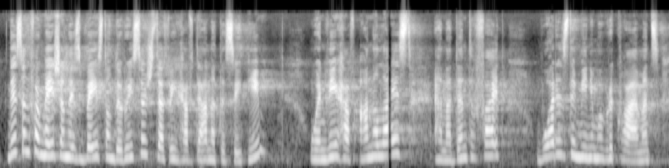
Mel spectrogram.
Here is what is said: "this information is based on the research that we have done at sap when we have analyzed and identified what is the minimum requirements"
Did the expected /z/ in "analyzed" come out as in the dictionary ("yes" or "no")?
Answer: yes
